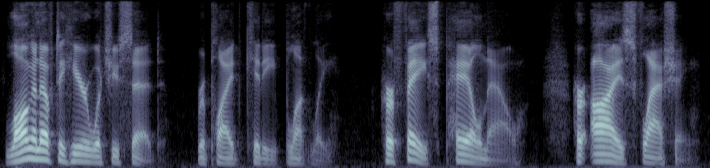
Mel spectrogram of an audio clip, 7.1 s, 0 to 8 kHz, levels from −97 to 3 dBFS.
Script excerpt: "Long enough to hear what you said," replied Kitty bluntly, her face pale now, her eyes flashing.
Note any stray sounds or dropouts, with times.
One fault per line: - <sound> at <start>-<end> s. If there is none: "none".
none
